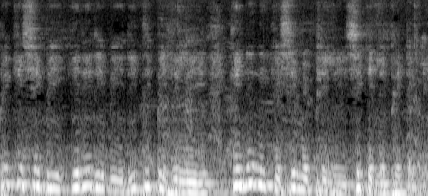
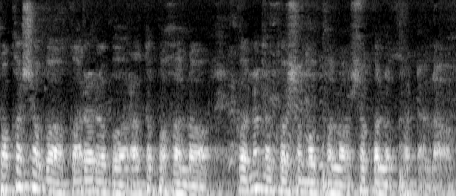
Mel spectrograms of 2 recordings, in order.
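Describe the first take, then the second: First: Every syllable uses the vowel i. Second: Every syllable uses only the plain inherent vowel. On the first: The i vowel sign had just appeared. "রস্মিকার আবিষ্কার হইলো" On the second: No vowel signs existed yet. "আকার ও শিকার কিছু আবিষ্কার হয় নাই"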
